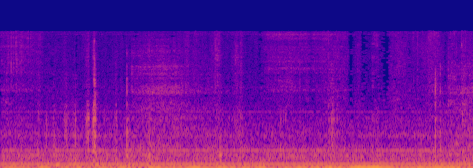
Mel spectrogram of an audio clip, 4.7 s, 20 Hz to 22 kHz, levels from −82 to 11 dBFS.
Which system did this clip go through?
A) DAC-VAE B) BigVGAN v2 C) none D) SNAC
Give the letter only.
C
